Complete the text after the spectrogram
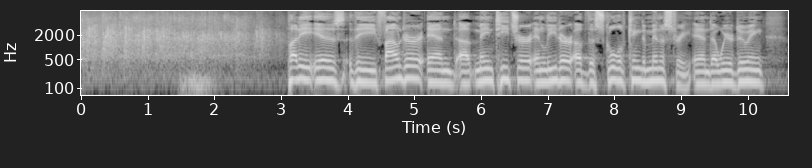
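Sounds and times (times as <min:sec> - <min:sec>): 
audience applause: 0:00.0 - 0:03.1
speech: 0:03.1 - 0:10.5.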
